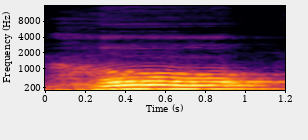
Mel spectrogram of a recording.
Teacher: Nah, ini hu-nya hu yang besar. Sini pangkal tenggorokan hu, dan panjangnya dua harokat ya, atau satu ayunan.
